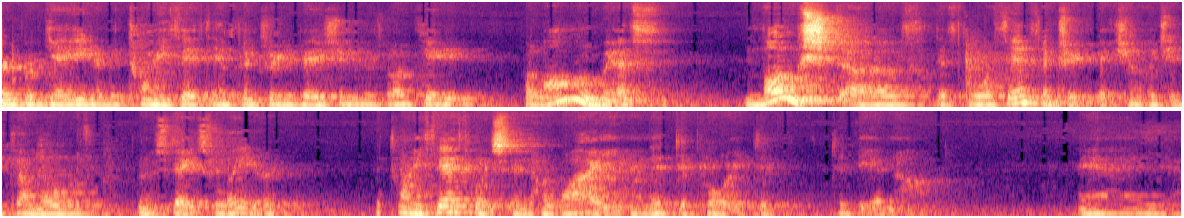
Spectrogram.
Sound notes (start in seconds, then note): none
